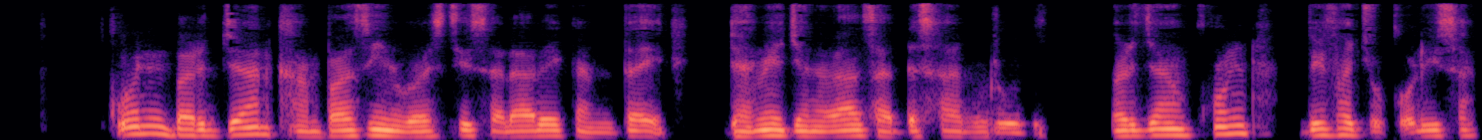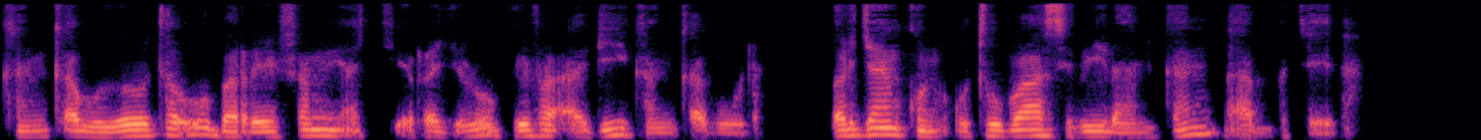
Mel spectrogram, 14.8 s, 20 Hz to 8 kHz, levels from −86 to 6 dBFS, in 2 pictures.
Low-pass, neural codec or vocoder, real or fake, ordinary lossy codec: 7.2 kHz; autoencoder, 48 kHz, 32 numbers a frame, DAC-VAE, trained on Japanese speech; fake; MP3, 48 kbps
